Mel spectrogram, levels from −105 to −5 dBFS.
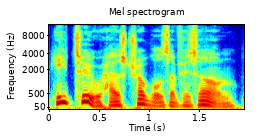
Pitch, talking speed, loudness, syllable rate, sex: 115 Hz, 215 wpm, -16 LUFS, 4.4 syllables/s, male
